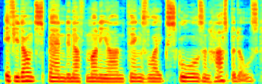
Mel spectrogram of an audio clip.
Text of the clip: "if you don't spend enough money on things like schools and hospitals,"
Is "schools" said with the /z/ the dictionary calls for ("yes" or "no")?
yes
